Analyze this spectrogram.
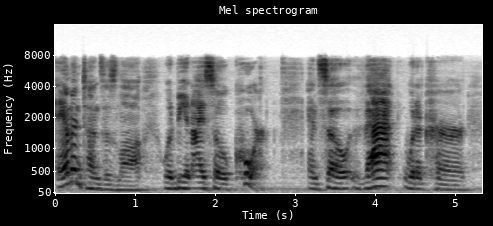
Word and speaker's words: isochore: I know you want to say iso chore but it's pronounced iso core.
